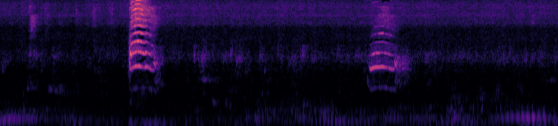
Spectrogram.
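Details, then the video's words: Abandoned orange kitten, left by its mother, calls twice with high, thin meows about three seconds apart, each arching up then down, over a low background hum. "anak kucing oren di tinggal sama induknya"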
